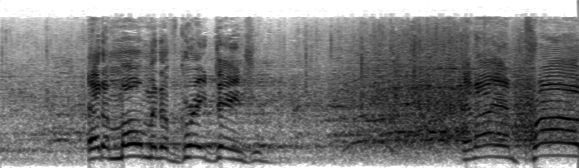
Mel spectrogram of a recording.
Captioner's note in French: applause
